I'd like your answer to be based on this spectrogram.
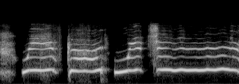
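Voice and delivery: high, excited shout, final word stretched. Retelling how a woman called out to her husband: imitating a delighted call-out. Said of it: "Like, it was the best thing on the planet".

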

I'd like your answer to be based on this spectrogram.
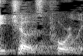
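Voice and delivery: acted-out flat deadpan. Retelling the ancient knight's line as a man turns to dust, retelling a deadpan line. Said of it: "deadpanned this line".

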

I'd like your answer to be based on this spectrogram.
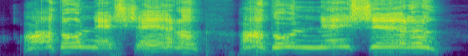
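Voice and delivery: small, tiny, little calling voice. Narrator reads a mole calling out to a resting eagle, small shrill voice. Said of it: "קול צווחני וקטן".

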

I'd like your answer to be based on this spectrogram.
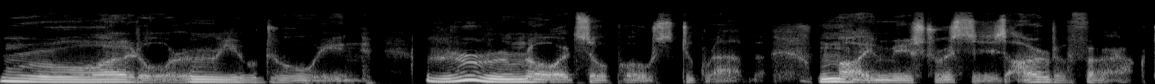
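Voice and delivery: very slow giant voice with drawn-out "what". Voicing a marsh giant scolding a player for grabbing an artifact: marsh giant voice. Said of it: "and the voice".

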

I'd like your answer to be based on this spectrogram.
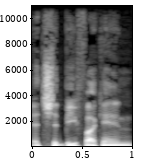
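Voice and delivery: normal talking voice

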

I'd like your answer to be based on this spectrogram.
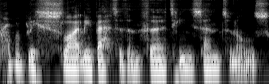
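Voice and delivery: hushed, confiding whispered aside. Ranking a favorite game among others, whispering. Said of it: "I'm gonna whisper it".

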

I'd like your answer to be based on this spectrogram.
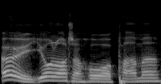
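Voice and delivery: put-on very loud, belted, silly English accent. Quoting what Brooklyn Decker says to Palmer, in a really silly English accent. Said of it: "a really silly English accent".

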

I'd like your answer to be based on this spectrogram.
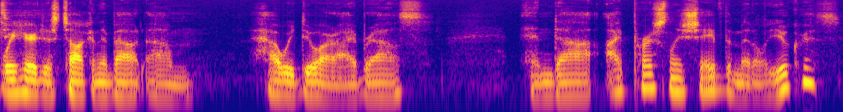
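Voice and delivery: gentle slow radio announcer voice. Pretending to host a radio show together: mock NPR host voice. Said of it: "You and I could do an N P R show".

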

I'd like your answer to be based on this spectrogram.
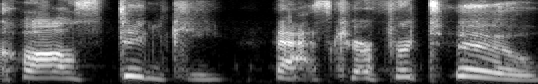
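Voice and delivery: loud, slow, drawn-out angry voice. Repeating a man's line from the story, mock-angry voice. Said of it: "you can't say that in an angry voice".

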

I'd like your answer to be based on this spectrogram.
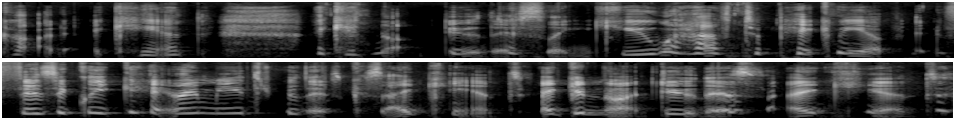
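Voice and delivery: mock very high, broken, desperate pleading cry. Retelling crying out to God on the shower floor: retelling screaming out in despair. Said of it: "I just was screaming out".

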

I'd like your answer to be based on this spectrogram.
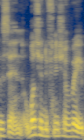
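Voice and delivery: usual speaking voice

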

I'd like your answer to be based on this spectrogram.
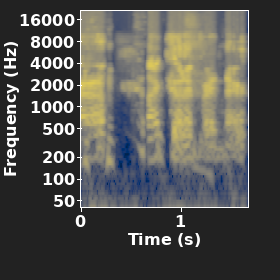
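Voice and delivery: put-on sour, bitter, regretful, rueful lament. Imagining the other speaker living in Wisconsin, imitating a bitter person. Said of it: "just like".

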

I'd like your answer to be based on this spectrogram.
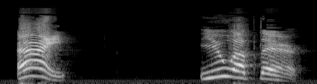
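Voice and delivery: loud goblin voice hollering. The narrator voices a goblin on a warg calling up the hill; goblin shouting. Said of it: "shouts and goes".

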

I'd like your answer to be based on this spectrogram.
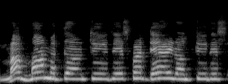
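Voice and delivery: put-on very high, childish little-kid voice. A parent talks about kids' behavior at other homes, mimicking a kid. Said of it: "I'm mimicking the kids who do this".

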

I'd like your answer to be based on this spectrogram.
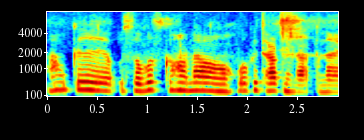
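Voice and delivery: hushed whisper. Joining a conversation and asking what the topic is: whispering. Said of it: "You whispering and shit".

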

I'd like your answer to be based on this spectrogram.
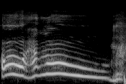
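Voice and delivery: very high, loud, squeaky voice with stretched "oh". Voicing a player's Mr. Mime Pokemon, in a Mickey Mouse voice. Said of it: "sound like fucking Mickey Mouse".

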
